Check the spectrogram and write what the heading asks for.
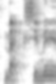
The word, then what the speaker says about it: Maximin: missing through injury and saint maxim millions maximum maxi mini that's how you pronounce it he came off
